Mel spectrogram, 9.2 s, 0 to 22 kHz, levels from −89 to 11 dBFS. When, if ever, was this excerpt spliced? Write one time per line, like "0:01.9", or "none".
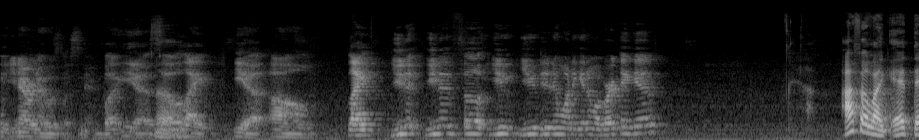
0:02.2
0:04.2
